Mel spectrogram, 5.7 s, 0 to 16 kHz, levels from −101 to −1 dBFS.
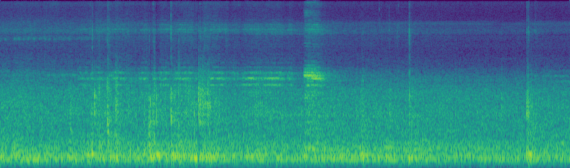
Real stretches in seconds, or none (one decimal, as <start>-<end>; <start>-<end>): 0.0-5.7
